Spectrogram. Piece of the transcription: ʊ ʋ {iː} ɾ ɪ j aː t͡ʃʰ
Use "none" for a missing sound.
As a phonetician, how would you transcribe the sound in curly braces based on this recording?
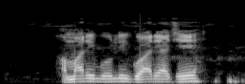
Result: aː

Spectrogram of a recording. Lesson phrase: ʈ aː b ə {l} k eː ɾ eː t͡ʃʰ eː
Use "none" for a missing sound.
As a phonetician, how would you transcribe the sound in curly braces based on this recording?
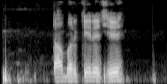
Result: ɾ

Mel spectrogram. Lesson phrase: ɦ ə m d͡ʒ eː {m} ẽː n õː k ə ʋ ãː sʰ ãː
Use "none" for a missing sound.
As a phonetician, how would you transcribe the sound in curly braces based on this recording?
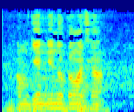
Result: n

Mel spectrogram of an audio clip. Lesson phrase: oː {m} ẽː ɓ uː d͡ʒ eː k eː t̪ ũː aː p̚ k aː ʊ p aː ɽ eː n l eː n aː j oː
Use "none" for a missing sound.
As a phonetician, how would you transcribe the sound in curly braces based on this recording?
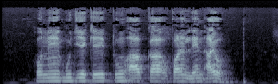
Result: n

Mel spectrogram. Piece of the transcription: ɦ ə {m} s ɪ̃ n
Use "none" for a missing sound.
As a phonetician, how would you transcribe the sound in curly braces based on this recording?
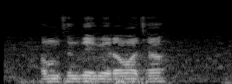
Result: m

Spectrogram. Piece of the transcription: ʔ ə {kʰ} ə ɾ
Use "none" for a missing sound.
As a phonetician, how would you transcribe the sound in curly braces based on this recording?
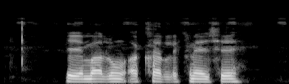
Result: kʰ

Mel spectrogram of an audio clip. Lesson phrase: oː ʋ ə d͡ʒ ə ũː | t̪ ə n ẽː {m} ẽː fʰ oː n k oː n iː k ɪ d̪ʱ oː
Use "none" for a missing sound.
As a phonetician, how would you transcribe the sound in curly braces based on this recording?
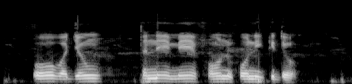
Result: m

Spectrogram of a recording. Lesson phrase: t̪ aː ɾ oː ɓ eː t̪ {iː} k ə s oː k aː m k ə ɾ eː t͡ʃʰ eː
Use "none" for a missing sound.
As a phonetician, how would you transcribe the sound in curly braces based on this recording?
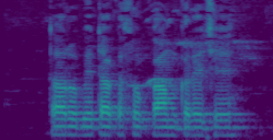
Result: aː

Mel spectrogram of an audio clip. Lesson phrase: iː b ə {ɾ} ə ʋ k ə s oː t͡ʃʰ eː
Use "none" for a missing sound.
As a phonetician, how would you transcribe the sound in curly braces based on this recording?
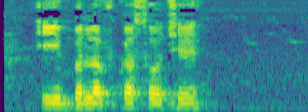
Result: l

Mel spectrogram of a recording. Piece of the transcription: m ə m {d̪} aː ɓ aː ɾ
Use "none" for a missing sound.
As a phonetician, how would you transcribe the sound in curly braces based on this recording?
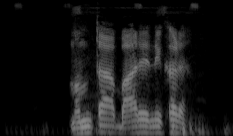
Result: t̪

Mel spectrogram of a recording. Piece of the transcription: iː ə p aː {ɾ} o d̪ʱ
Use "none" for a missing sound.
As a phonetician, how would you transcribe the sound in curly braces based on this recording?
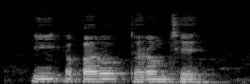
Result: ɾ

